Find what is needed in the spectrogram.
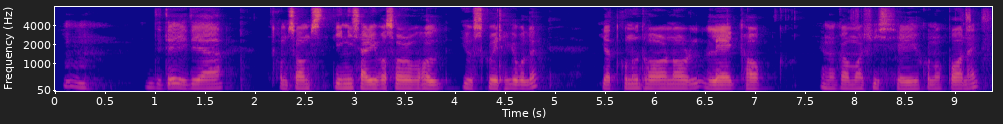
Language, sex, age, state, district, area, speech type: Assamese, male, 30-45, Assam, Darrang, rural, spontaneous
